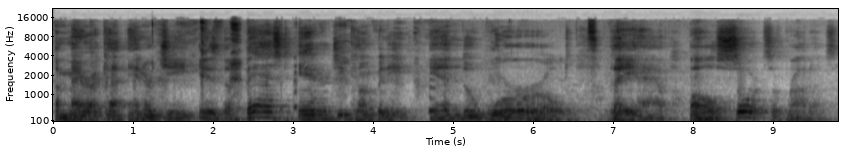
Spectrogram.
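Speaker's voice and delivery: slow, drawn-out, overblown ad read; mock corporate pitch. Client demos his pitch to the voice actor, slow and hammy. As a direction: ham up the client's idea of a big sell. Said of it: "this is how I want it to sound".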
